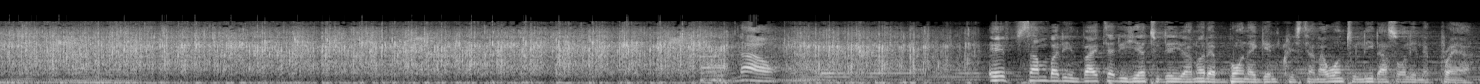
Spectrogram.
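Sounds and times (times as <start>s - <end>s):
low rumbling hum: 0.0s - 2.2s
audience clapping: 0.0s - 10.8s
speech: 7.4s - 8.0s, 9.9s - 14.8s.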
